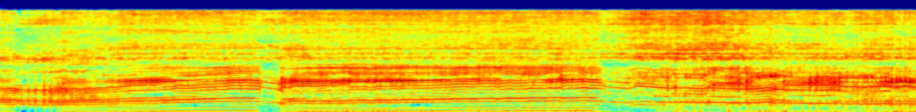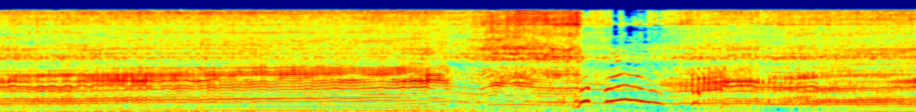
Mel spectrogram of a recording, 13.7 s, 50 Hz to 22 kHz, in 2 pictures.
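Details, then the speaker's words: 1980 Honda CR80 barn-find two-stroke on a test ride with the choke off: the buzz climbs and drops but levels off short of the top. Owner suspects the restrictive exhaust pipe, or possibly a slipping clutch; cause unconfirmed. "it starts right up runs pretty decent I think the pipe is being too restrictive that's why it doesn't rev out all the way but um yeah still goes pretty good and it could be that the clutch is slipping too"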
